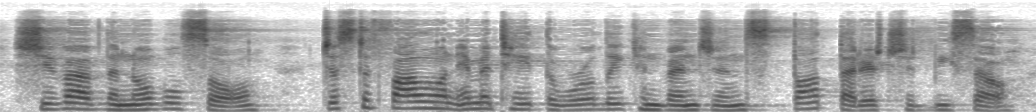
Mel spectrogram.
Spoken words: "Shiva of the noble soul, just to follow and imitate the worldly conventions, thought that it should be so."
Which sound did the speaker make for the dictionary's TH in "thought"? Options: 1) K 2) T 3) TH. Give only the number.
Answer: 3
